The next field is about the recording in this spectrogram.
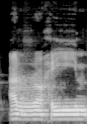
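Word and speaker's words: الرحيم: Nah, ar-rahim di sini tidak ada harokat berdiri, cuman di sini ada harokat kasroh kemudian bertemu dengan huruf ya sukun sehingga dibacanya ar-rahim, bisa dua harokat, 4 atau 6 harokat.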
